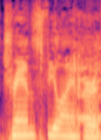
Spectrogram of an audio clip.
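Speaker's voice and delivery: slow, loud, laughing through it. Real, not acted. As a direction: crack up while saying it. Joke coinage, laughing.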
